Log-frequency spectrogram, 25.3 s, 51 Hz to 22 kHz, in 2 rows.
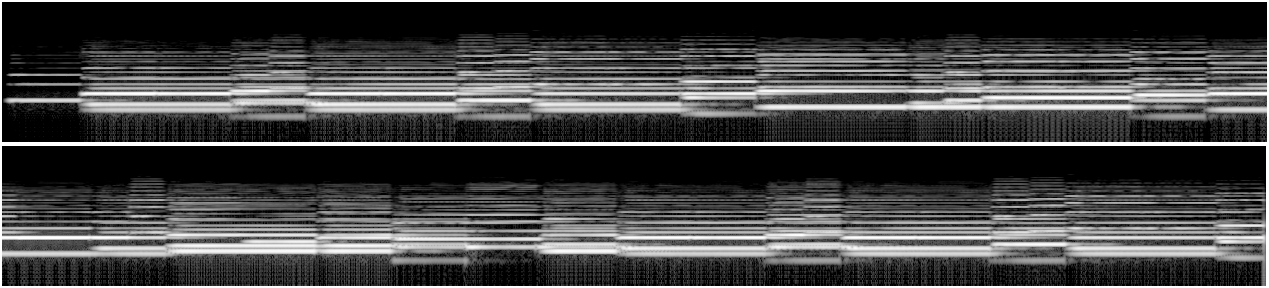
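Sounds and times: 
alto sax trio playing a Christmas carol: 0:00.1 - 0:25.2.

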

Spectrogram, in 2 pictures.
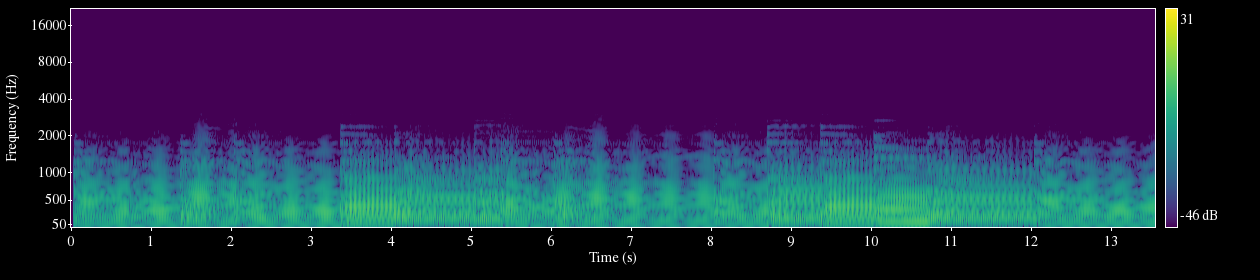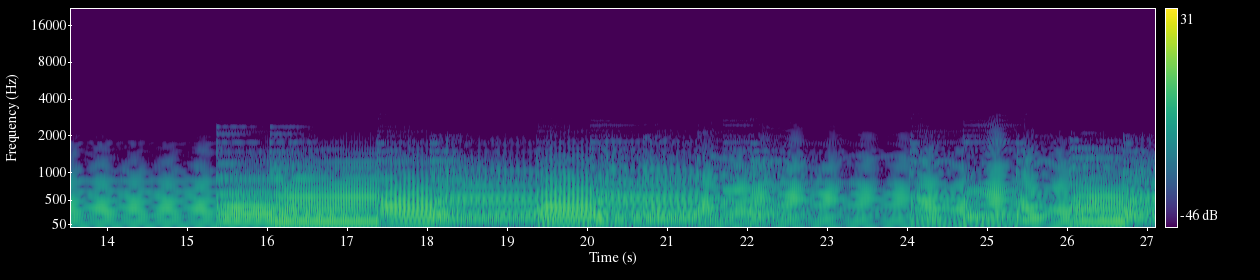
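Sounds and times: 
tuba: 0:00.0 - 0:27.0.

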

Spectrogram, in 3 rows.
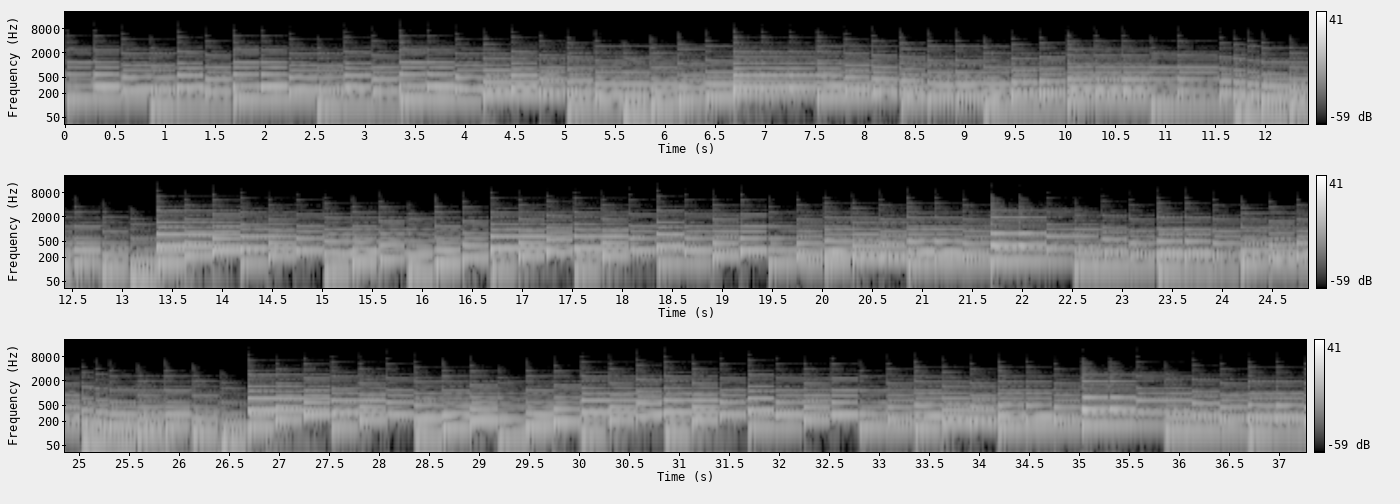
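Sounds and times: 
guitar: 0:00.0 - 0:37.2.

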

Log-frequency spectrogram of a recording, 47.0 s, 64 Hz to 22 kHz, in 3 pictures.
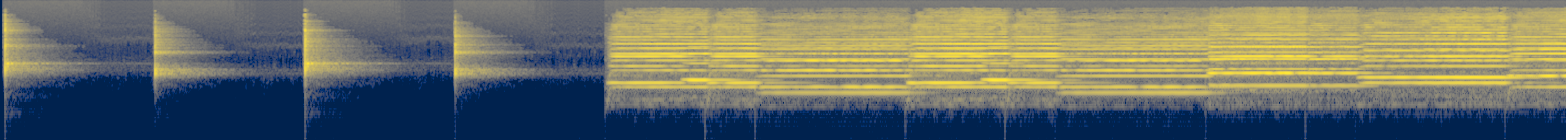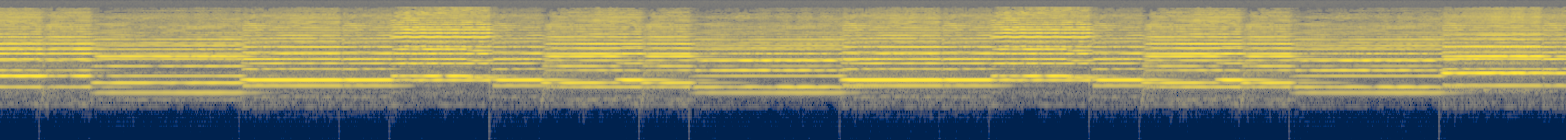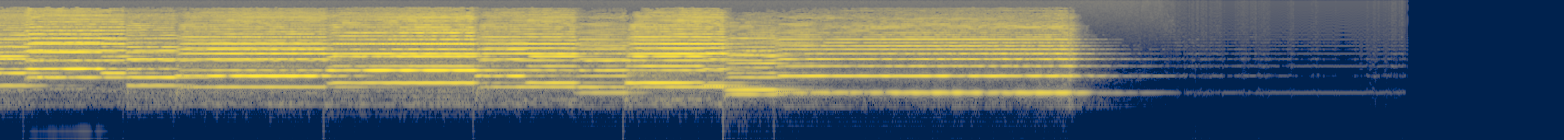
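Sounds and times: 
cello: 0:06.1 - 0:42.4
flute: 0:06.1 - 0:42.4
violin: 0:06.1 - 0:42.4.

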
